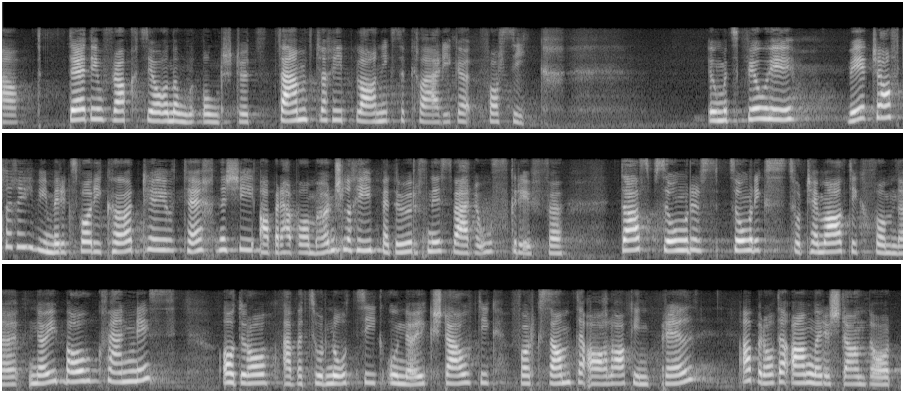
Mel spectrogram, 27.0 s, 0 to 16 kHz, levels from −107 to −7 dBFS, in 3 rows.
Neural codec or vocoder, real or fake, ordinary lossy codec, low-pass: codec, 16 kHz, 0.8 kbps, ZipCodec; fake; none; 7.2 kHz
